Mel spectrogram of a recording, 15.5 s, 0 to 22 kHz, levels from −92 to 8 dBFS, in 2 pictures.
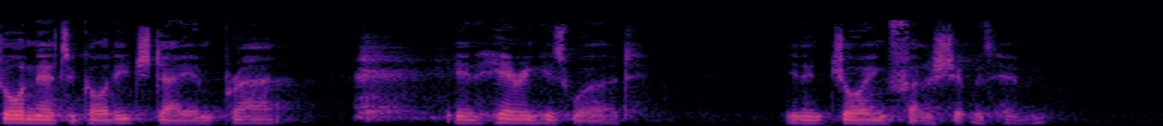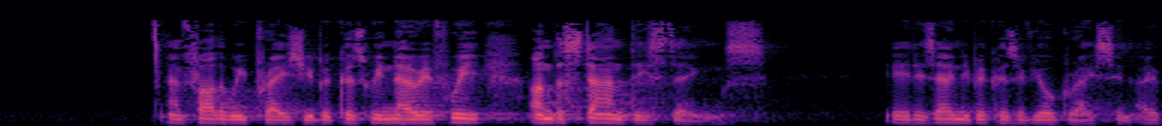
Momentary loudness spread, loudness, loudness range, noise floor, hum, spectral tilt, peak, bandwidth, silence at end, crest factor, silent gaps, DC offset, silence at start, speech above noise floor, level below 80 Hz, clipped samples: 18 LU; -36 LUFS; 11 LU; -81 dBFS; none; -3.5 dB/octave; -14 dBFS; 11.5 kHz; 0 s; 24 dB; none; under 0.1%; 0 s; 45 dB; -82 dBFS; under 0.1%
